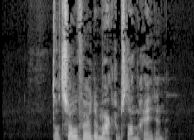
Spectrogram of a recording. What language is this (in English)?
Dutch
